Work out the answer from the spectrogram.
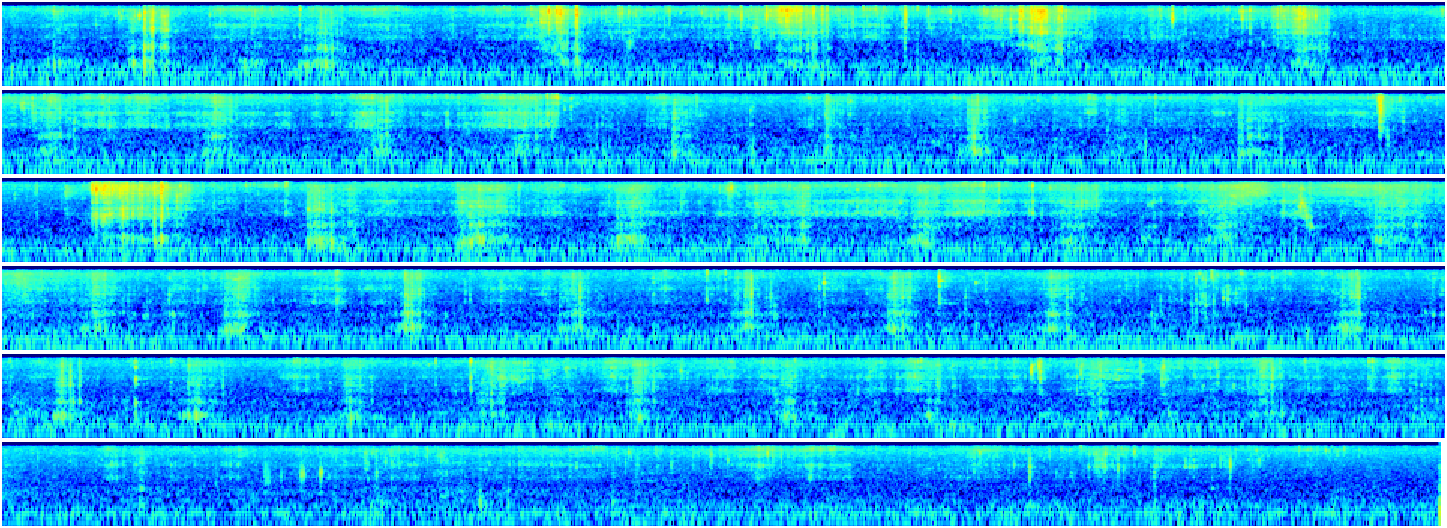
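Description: A person chewing and crunching a mouthful of Thai papaya salad at close range, with many short crisp crunches. They are loudest in the first few seconds and again around ten seconds in, then settle into softer chewing.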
